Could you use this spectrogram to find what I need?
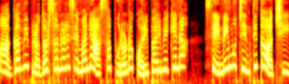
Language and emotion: Odia, fearful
